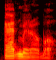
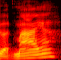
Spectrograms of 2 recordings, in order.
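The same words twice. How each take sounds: First: Admirable, stress on the first syllable, AD-mirable, falling; admirable, stressed at the start. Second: Admire, stress on the second syllable, ad-MIRE, rising; the verb admire, last syllable strong. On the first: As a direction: say AD-mirable, the front syllable strong. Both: Shown as a demonstration. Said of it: "nhấn mạnh vần đầu".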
